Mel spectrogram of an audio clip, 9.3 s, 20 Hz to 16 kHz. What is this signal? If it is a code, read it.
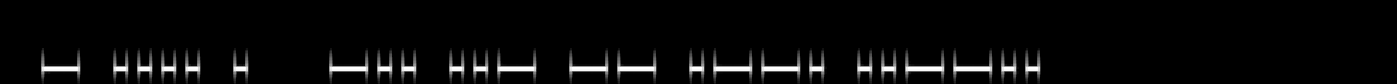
Morse code, heard as a keyed tone, about 15 wpm, 700 Hz. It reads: THE DUMP?
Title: Sentences from Top 1300 Words 15wpm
